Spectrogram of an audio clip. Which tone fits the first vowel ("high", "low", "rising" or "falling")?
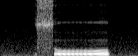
rising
